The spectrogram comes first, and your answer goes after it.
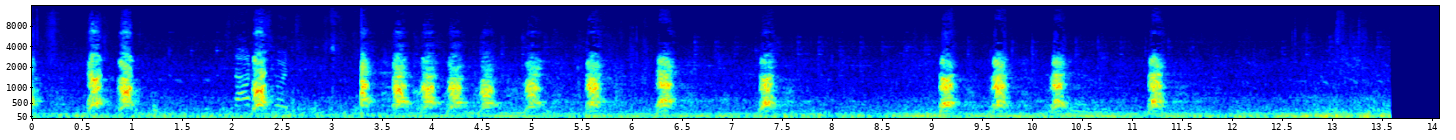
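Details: Siberian Husky defending against a robot dog it distrusts, trying to scare the machine away: bursts of loud, sharp barks, some in rapid runs of three or four, others single, spread over fourteen seconds with low background rumble.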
